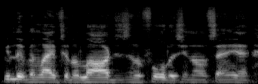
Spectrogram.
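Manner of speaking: mock deep, low monotone voice; low-pitched dude-voice parody; Brittany Griner impression. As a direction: drop low and laid-back, imitating a deep-voiced athlete. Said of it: "that motherfucker's voice is just".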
